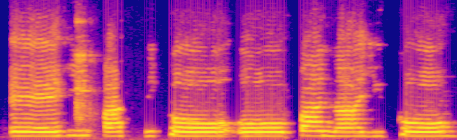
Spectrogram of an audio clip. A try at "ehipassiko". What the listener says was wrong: Pasiko. You must emphasize. Emphasize the double S. Ehipasiko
